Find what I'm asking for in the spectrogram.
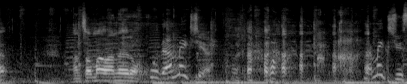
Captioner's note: speaks Spanish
